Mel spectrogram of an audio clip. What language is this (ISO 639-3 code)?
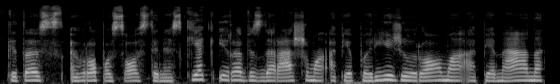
lit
